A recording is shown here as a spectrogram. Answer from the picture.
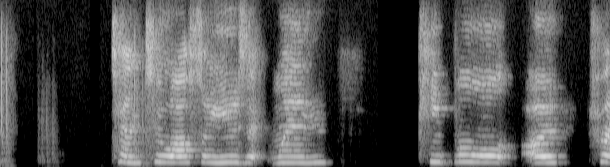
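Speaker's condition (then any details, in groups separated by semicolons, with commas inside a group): Cerebral palsy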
